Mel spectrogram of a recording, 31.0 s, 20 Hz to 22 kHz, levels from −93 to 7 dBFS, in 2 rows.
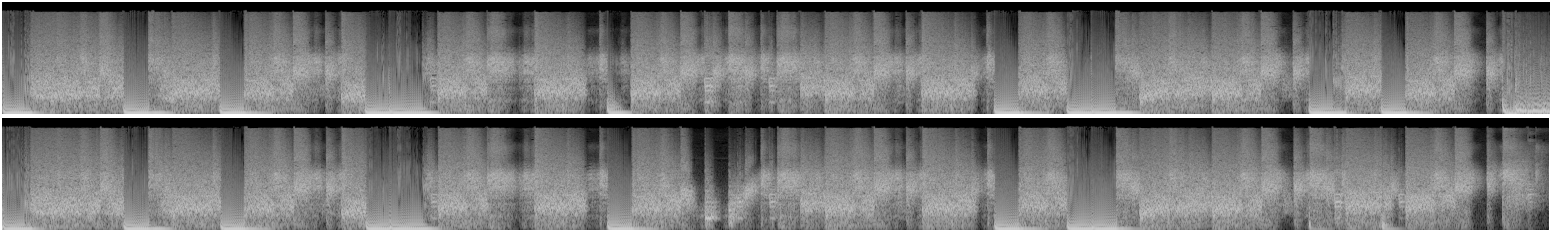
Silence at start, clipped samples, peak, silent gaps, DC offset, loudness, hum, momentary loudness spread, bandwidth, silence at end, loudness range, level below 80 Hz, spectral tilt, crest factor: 0 s; under 0.1%; -4 dBFS; none; under 0.1%; -16 LUFS; none; 4 LU; 17 kHz; 0 s; 1 LU; -24 dBFS; -2.5 dB/octave; 12 dB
